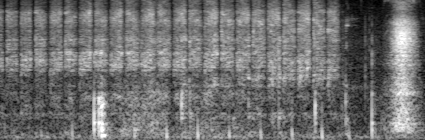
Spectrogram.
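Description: Polish being scraped onto a straight razor in a rhythmic series of quick rasping strokes, close and quiet, ending in a short louder rub.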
